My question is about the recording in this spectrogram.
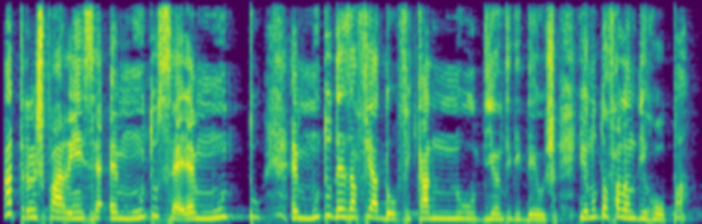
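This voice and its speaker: High-voiced emphatic Brazilian woman preaching. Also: mellow, long reverb tail. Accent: Brazilian Portuguese. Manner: emphatic, stretching key words out slowly; addresses listeners directly with questions. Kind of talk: sermon.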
